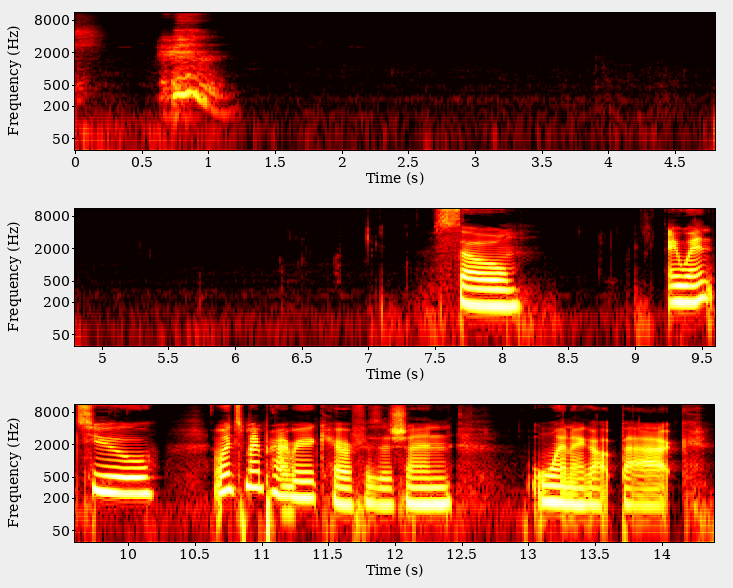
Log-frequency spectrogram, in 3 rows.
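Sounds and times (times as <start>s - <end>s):
loud throat-clearing: 0.6s - 1.2s
speech: 7.5s - 8.2s, 9.2s - 14.3s.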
